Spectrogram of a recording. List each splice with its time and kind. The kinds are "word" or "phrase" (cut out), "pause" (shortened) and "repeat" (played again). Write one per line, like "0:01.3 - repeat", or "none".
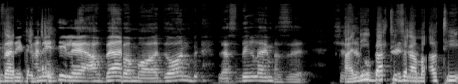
0:01.2 - word
0:02.7 - phrase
